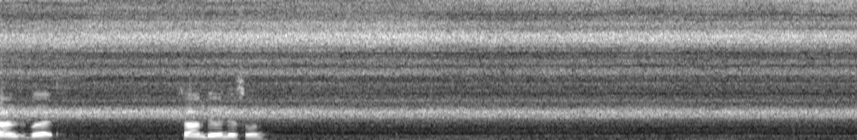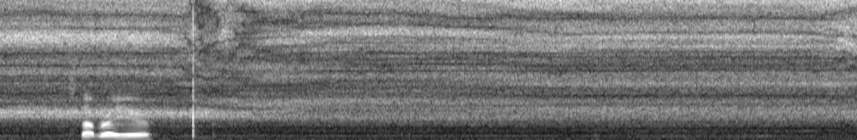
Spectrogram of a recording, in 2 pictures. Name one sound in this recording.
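A welding torch arc hisses steadily.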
